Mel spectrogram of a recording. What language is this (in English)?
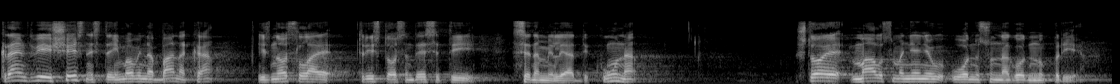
Croatian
